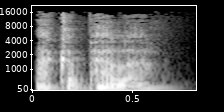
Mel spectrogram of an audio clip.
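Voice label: "a cappella", British English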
